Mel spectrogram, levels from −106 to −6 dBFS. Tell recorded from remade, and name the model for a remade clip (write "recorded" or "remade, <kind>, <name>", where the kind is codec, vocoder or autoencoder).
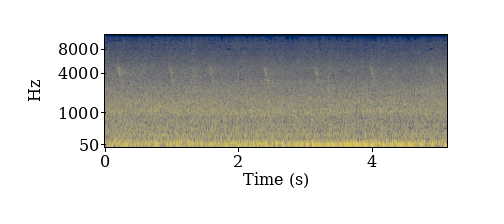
remade, vocoder, Vocos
